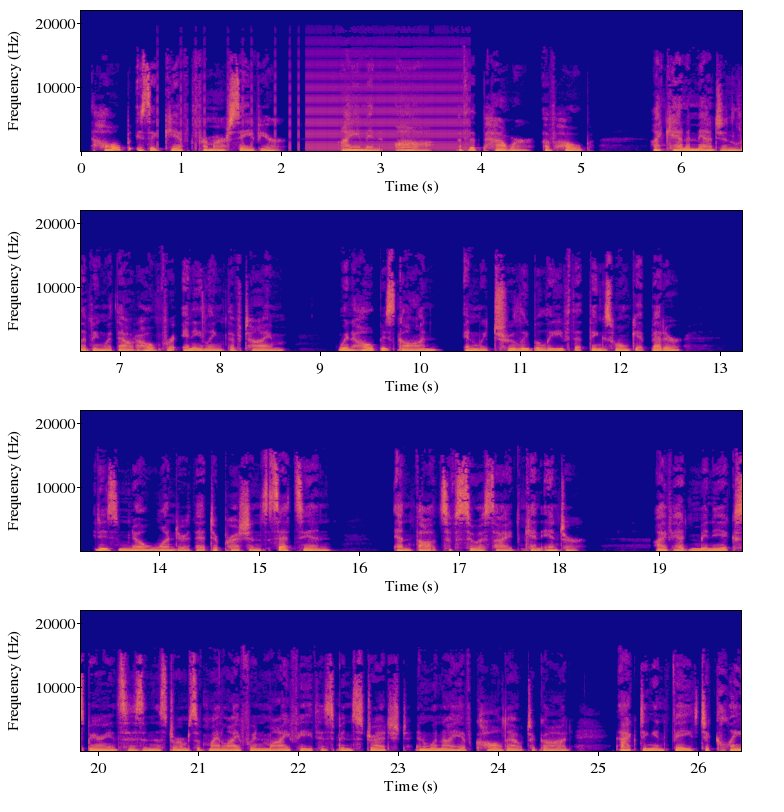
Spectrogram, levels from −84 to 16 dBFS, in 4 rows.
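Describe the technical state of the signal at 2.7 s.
At 2.7 s the speech carries GSM phone buzz, running from 2.24 s to 3.89 s. A nearby 2G phone on a call transmits in bursts 217 times a second, and the audio circuitry rectifies those radio pulses into a hard, raspy buzz about 18 dB below the speech. Unlike mains hum, whose smooth tone sits at 50 or 60 Hz, this buzz is harsh, harmonic-rich and holds steady throughout, independent of the speech.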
